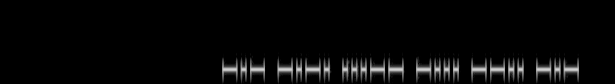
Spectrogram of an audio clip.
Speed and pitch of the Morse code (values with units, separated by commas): 26 wpm, 700 Hz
